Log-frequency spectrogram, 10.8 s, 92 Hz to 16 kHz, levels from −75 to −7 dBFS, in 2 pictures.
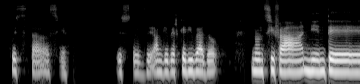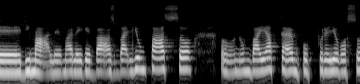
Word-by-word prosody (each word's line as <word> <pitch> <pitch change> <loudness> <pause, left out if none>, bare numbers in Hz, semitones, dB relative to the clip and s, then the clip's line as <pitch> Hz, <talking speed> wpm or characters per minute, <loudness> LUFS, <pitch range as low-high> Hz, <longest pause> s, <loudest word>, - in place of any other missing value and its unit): Questa 210 -1 -6
sì, - - -14 0.7
questo 190 0 -9
è - - -8
ve 165 - -6
anche 195 0 -1
perché 195 +2 -1
ripeto, 200 -2 +1 0.4
non 210 -2 +3
si 210 +2 +1
fa 195 -1 +6
niente 195 -2 +5
di 200 +3 -1
male. 185 -1 -2
Male 195 0 -4
che 195 0 -4
va 195 +1 -2
sbagli 200 +4 -5
un 225 -1 -5
passo, 230 0 -2 0.4
uhm, 195 -1 -8
non 200 +1 -7
vai 205 +1 -2
a 230 0 -1
tempo, 210 -4 -4
oppure 200 +1 -6
io 205 0 0
posso 195 +2 -6
200 Hz, 155 wpm, -21 LUFS, 195-210 Hz, 0.7 s, fa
